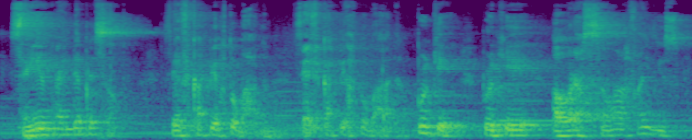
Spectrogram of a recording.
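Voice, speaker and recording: A middle-aged Brazilian man preaching a sermon as pastor, talking in an emphatic, conversational way and putting questions to the congregation. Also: mid-range voice. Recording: very echoey hall, faint noise.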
